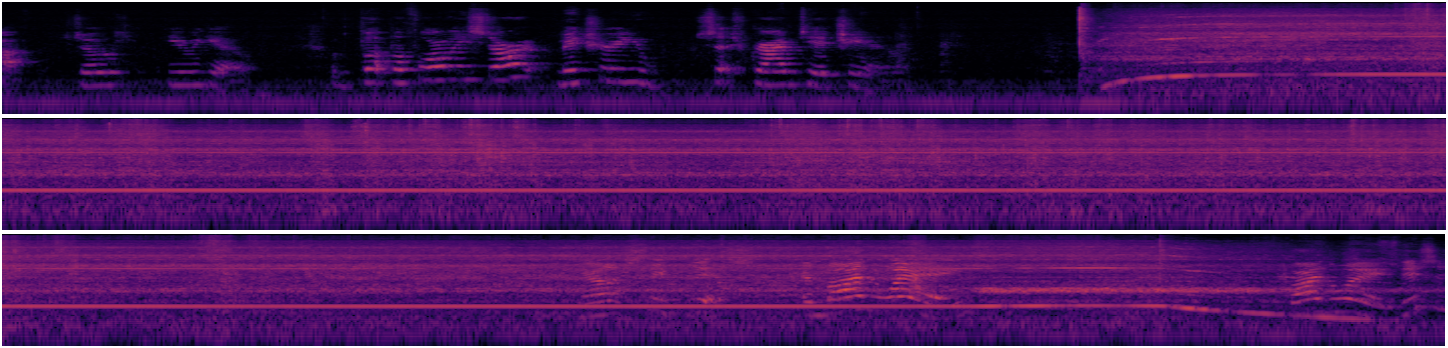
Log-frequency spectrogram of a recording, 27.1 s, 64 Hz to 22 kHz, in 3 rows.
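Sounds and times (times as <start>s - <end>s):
handheld vacuum cleaner running: 6.8s - 27.0s.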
